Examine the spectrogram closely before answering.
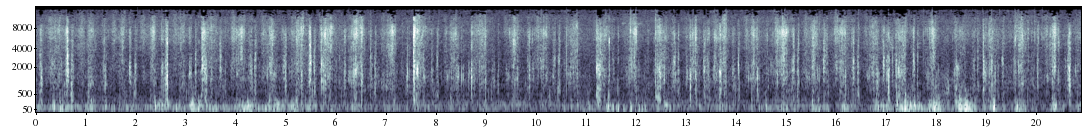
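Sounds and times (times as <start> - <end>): footsteps walking: 0.0 - 20.9.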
